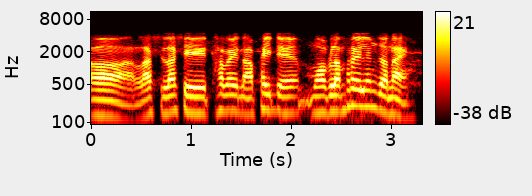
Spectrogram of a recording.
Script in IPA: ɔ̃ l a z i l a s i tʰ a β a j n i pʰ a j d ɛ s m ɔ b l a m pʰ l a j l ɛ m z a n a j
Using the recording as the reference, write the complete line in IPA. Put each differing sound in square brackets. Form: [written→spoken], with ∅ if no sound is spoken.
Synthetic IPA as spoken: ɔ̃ l a [z→s] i l a s i tʰ a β a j n [i→a] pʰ a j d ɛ [s→∅] m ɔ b l a m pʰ [l→ɾ] a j l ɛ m z a n a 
